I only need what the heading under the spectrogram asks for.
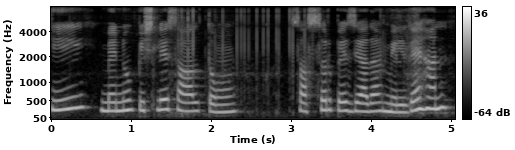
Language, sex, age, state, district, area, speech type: Punjabi, female, 30-45, Punjab, Hoshiarpur, rural, read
